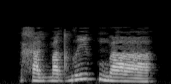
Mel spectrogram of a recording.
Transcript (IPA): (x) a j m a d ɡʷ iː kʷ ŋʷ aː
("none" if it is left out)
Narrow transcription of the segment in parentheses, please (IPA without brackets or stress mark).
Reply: x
